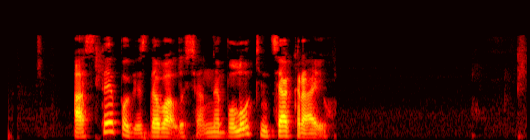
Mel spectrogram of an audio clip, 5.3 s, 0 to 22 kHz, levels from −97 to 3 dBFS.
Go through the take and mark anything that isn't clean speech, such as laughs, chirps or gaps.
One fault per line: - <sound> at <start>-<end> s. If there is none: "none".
none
